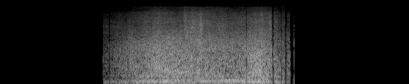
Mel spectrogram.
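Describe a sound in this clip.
Water splashes and gushes loudly.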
